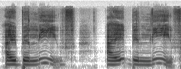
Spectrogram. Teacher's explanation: when we stress the second syllable, as you have noticed, it has a longer e sound like leave · So believe second syllable is leave. So emphasizing it on that particular syllable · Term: syllable stress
